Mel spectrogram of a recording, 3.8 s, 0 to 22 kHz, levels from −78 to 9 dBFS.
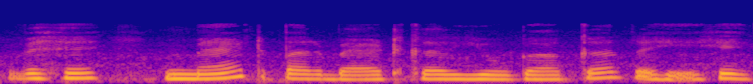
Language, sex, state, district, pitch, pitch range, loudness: Hindi, female, Himachal Pradesh, Shimla, 185 Hz, 170-205 Hz, -14 LUFS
